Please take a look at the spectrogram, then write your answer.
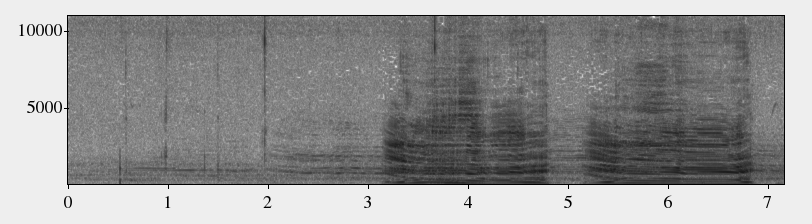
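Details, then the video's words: Red deer rut at Zvārde: after a few seconds of quiet with faint clicks, a stag gives two powerful, gravelly roars of about one and a half seconds each, deep and richly harmonic, swelling then dropping in pitch. "Briežu baurs Zvārdē Red deer rut"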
